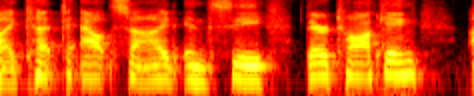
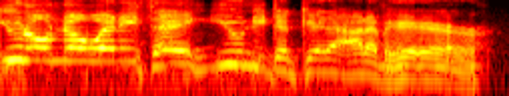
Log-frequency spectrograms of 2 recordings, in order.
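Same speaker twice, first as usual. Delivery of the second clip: very high, shrill, swooping yelling, pitch all over; 10 semitones higher than usual. Narrator voicing Mr. Bear as he turns on you, Mr. Bear yelling. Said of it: "yells at you".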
